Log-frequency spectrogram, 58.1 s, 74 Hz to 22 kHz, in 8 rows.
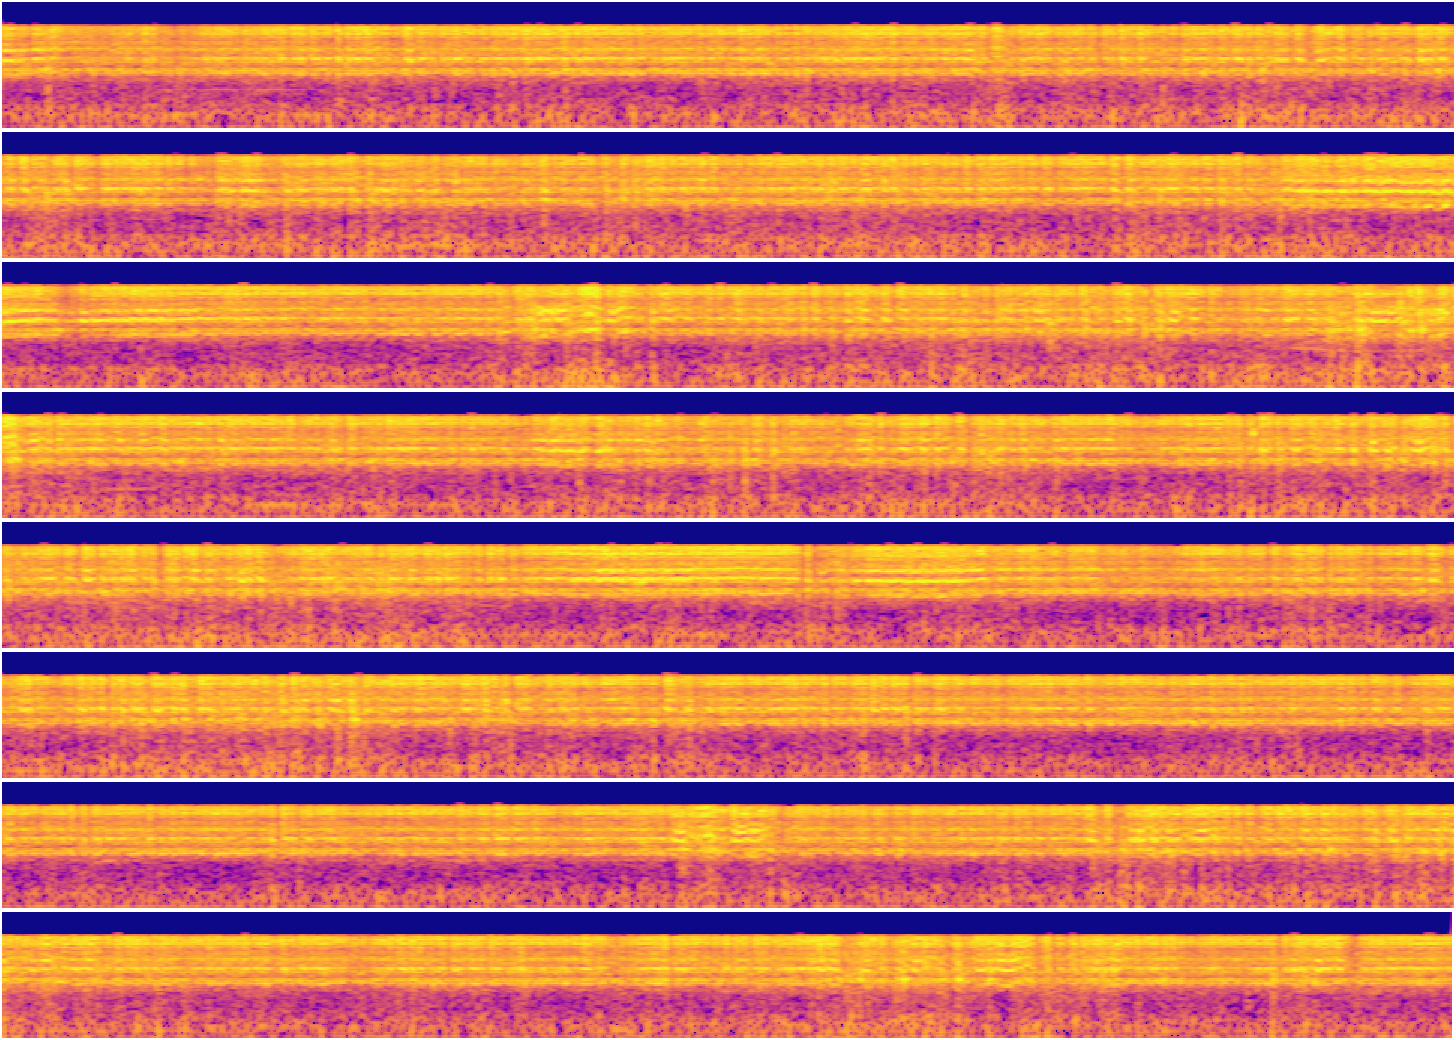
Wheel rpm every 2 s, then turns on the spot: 230, 230, 230, 230, 230, 230, 230, 220, 230, 240, 230, 230, 230, 230, 230, 240, 220, 230, 230, 230, 230, 230, 230, 230, 230, 240, 240, 230, 230.
none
